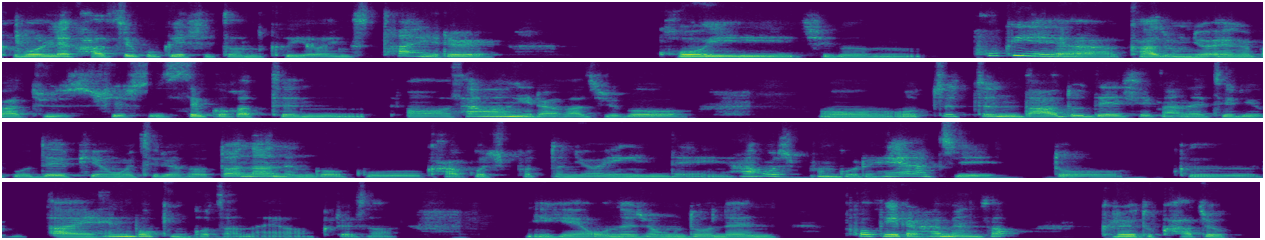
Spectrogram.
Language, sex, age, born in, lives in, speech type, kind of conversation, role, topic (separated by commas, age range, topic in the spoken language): Korean, female, 40-44, South Korea, United States, conversation, advice, advisor, 낯선 장소에서 여행할 때 불안감을 어떻게 관리할 수 있을까요?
